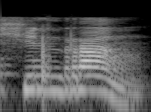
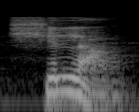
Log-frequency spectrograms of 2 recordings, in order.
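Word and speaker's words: 신랑: Tulisannya shinrang, tapi kita bacanya shilang.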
